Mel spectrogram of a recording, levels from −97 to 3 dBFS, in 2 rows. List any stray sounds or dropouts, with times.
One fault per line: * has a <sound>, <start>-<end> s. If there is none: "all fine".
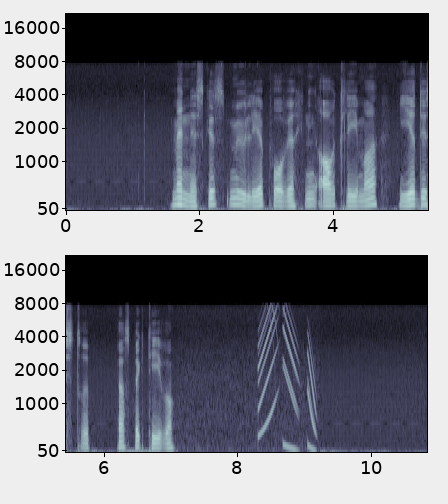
* has a chirp, 8.3-9.2 s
